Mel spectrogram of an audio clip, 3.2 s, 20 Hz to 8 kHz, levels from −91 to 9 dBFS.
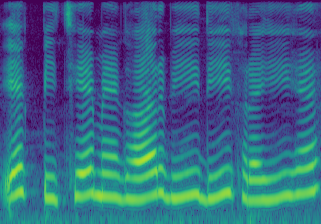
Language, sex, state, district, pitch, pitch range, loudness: Hindi, female, Jharkhand, Ranchi, 280 Hz, 260-300 Hz, -12 LUFS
